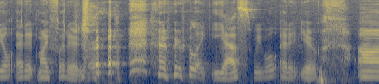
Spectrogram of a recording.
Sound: laughs

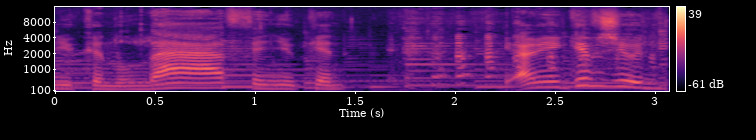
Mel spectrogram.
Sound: laughing

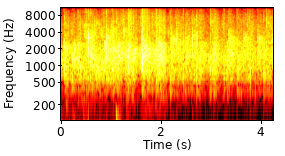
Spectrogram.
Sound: applause

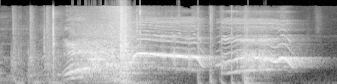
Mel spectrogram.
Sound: thud

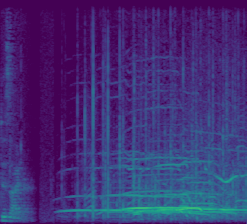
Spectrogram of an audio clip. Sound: applause

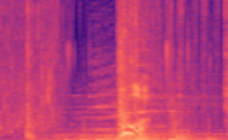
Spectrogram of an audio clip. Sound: spits; gasps

